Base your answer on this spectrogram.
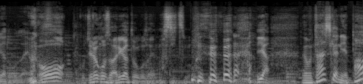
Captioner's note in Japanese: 笑い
